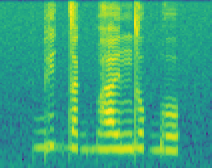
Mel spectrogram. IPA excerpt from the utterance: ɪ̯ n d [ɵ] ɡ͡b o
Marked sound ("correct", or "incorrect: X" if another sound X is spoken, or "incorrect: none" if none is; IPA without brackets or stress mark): incorrect: o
